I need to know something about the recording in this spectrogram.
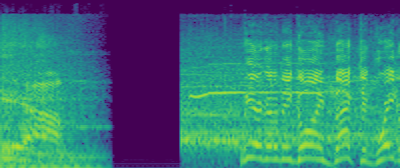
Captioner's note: crowd cheering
